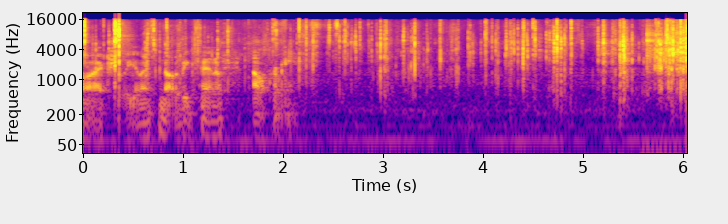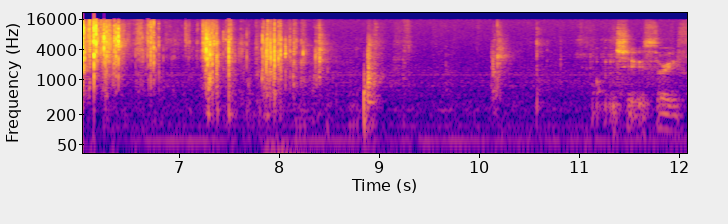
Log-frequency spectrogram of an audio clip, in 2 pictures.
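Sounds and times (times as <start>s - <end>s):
foil wrapper crinkling: 0.0s - 8.6s
foil wrapper ripping: 0.0s - 8.6s.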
